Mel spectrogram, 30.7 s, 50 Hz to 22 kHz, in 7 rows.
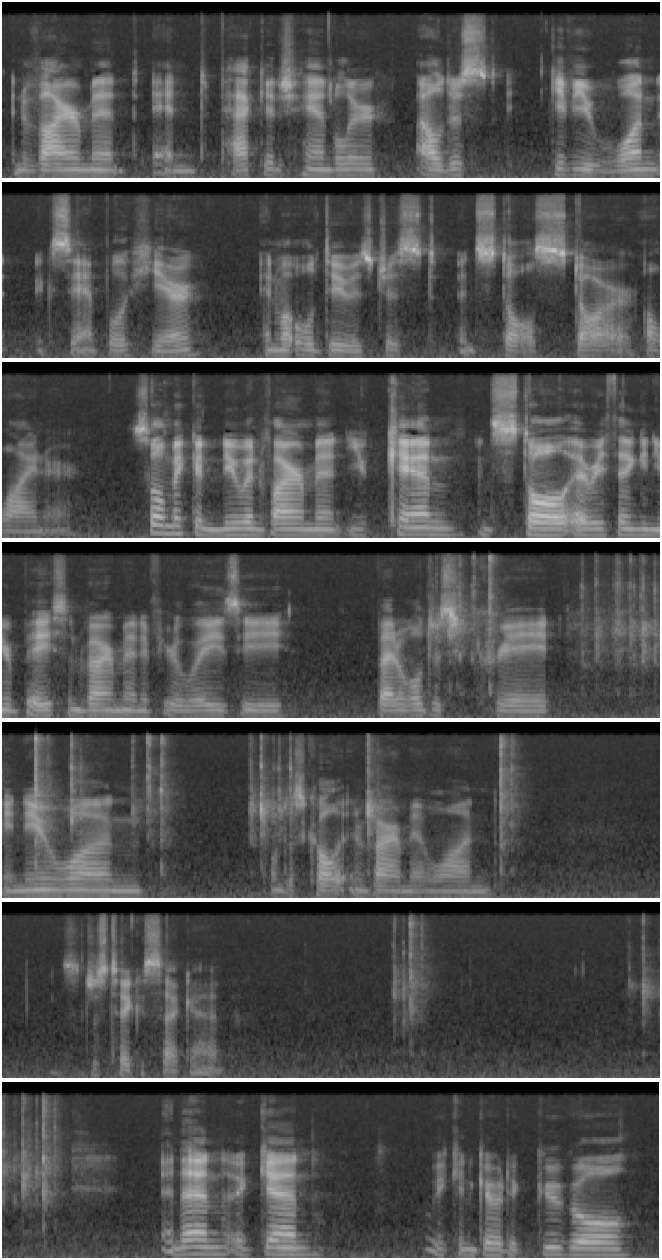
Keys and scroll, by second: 15.6-20.8 typing, 24.5 typing, 24.6 Return, 25.6-27.2 typing.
